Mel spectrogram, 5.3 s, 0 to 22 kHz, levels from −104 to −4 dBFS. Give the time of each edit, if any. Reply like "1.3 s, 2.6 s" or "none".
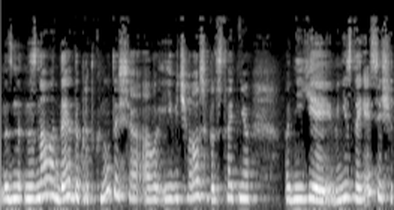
1.1 s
